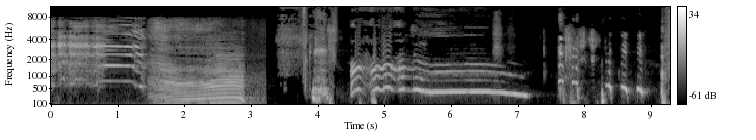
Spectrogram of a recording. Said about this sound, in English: Their doorbell is a rooster crow that turns into a moo.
